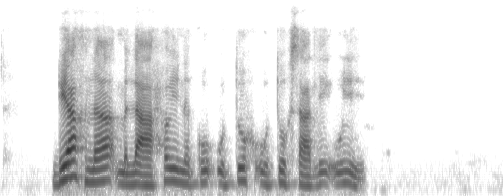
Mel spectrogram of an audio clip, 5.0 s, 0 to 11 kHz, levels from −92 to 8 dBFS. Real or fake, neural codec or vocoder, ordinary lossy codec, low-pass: fake; codec, 16 kHz, 6 kbps, DAC; Opus, 16 kbps; 7.2 kHz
